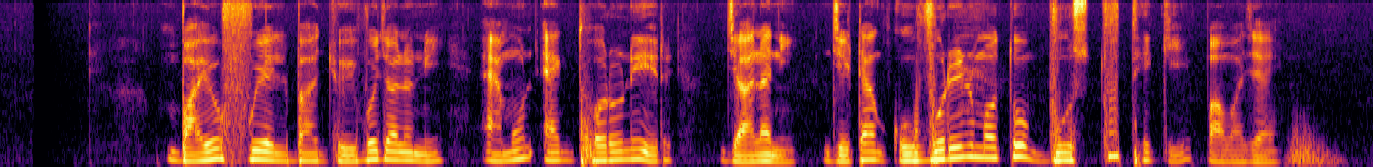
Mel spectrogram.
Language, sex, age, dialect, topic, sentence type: Bengali, male, 25-30, Standard Colloquial, agriculture, statement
